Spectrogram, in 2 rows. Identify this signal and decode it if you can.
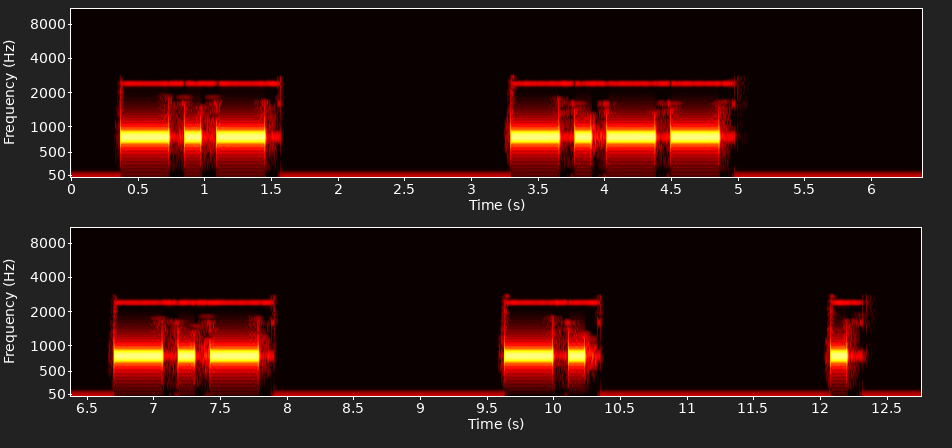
Morse code, heard as a keyed tone, about 10 wpm, 800 Hz. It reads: K Y K N E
